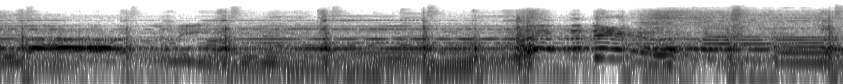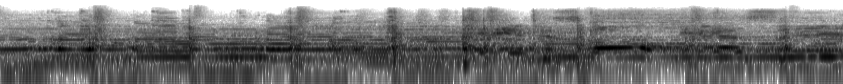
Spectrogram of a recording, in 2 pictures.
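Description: Live country band playing through a PA: drum kit keeping a steady beat under electric and acoustic guitars and bass, with a bending guitar note about three seconds in.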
